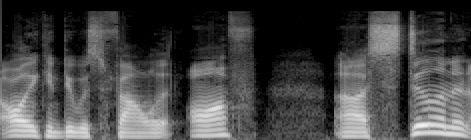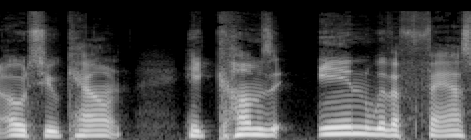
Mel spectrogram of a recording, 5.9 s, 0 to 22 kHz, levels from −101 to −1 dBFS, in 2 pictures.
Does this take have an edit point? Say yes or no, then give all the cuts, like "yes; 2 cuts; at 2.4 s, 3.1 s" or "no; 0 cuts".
no; 0 cuts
